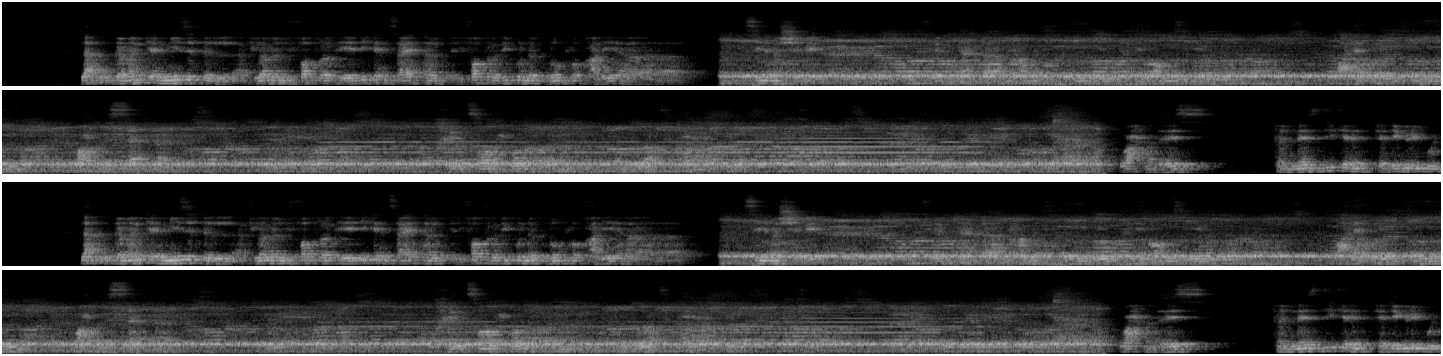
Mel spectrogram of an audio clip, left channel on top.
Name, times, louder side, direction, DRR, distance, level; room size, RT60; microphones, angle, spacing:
voice 1, 0.8-6.8 7.4-12.8 13.3-14.7 15.1-16.2 16.9-22.9 23.4-26.3 27.1-28.7, right 1 dB, 65° right, -6 dB, 1.6 m, -32 dB
sound 1, 7.2-25.4, left 1 dB, 10° left, 0.4 m, -28 dB
Trumpet, 17.5-24.5, left 3 dB, 40° right, 0.9 m, -40 dB
5.2 x 2.8 x 2.4 m, 0.71 s
head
